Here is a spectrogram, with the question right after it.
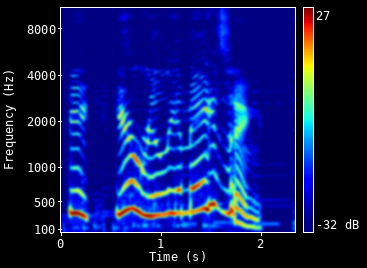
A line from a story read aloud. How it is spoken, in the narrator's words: exclaimed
